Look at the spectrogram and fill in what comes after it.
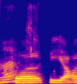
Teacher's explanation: ناصية كاذبة خاطئة ইয়া হবে না খাতিআহ خاطئة হামজা খেয়াল করি হামজা জবর আ হবে হামজা জবর ইয়া হবে না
